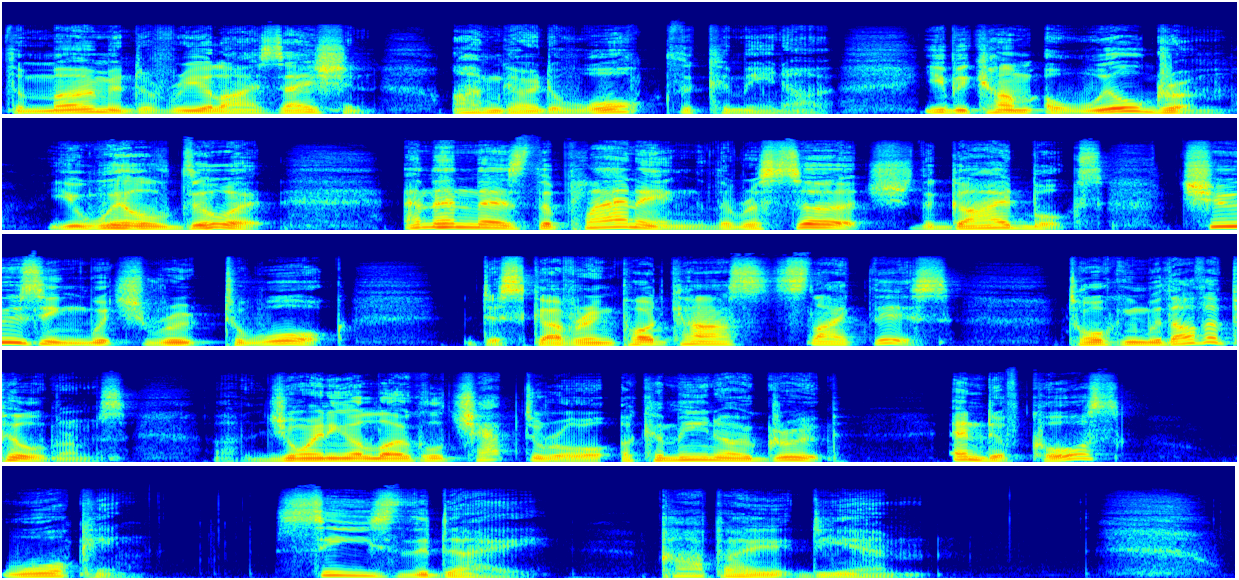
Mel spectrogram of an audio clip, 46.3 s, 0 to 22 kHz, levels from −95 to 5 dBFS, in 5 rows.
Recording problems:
wrong speed and pitch; too slow and too low; 0.6 times normal speed

